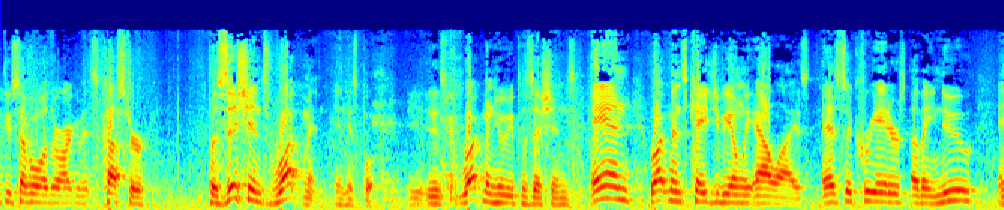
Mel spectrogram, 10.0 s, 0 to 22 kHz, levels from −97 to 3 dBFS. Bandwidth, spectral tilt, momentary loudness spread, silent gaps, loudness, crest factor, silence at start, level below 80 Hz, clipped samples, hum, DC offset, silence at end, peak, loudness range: 12.5 kHz; -5.5 dB/octave; 10 LU; none; -13 LUFS; 12 dB; 0 s; -36 dBFS; under 0.1%; none; under 0.1%; 0 s; 0 dBFS; 2 LU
